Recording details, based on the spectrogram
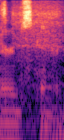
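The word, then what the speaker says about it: Lynyrd Skynyrd: I did this bucket list, Pronounce it playlist, Leonard Skinner.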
